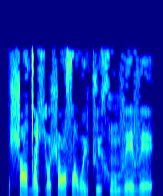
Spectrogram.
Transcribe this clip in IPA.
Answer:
ʃ a dˤ a ç ɔ ʃ ɔ sˤ e w y t͡ʃ y x ũ v e v e

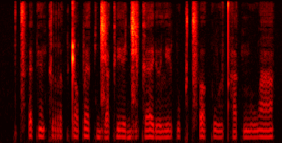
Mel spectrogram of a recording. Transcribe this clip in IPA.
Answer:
t͡sʼ ɛ k ẽ k r ʌ k ʈ ʌ p ɛ k d͡ʑ a k ɾʲ e d͡ʑ e k ɛ ɾʲ o lʲ e p u k t͡sʼ ʌ k β ɯ t̪ʰ a k ŋ u w ã

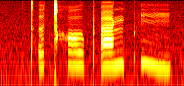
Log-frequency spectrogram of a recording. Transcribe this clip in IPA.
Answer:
tʼ ə ǀʰ ɔ ʊ̯ pʼ a ŋ pʼ i

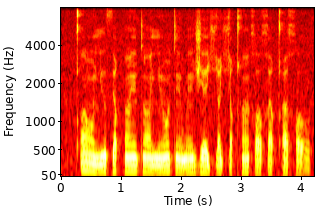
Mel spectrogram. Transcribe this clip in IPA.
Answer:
qʼ ɔ̃ lʲ ʊ θ ɪ q ɛ̃ t ɑ̃ lʲ ɔ̃ t ɛ̃ w ɛ̃ ʒ ɛ ç ɑ ç ʌ qʰ ɛ̃ χ ɔ χ ɛ qʼ ɪ χ ɔ

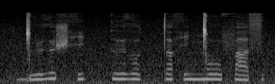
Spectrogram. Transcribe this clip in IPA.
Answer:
ɡ͡ǀ ʉ ð ʉ ʃ h i kː ɨ ð o tː ɐ h i ŋ͡ǀ o f a s

